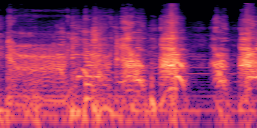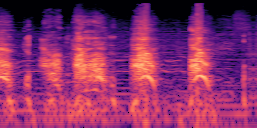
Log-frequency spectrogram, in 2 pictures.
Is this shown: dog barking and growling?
yes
